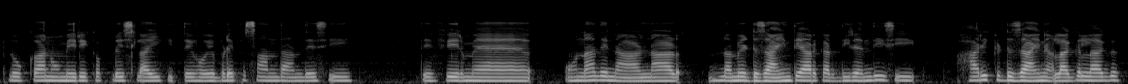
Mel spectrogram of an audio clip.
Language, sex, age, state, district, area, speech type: Punjabi, female, 60+, Punjab, Rupnagar, urban, spontaneous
